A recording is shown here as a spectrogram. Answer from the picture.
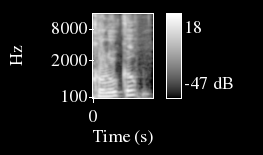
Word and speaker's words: Cuoco: Cuoco.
